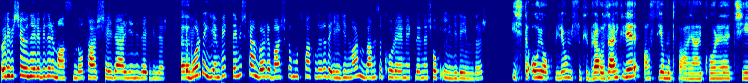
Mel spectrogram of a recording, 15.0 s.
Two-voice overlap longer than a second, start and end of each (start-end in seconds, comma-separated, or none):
none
